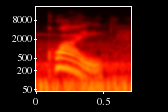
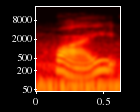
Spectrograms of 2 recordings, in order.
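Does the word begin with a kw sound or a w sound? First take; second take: kw; w. First: The word begins with a kw sound. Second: The word begins with a plain w sound. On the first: "is said qua" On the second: "W H wh"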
